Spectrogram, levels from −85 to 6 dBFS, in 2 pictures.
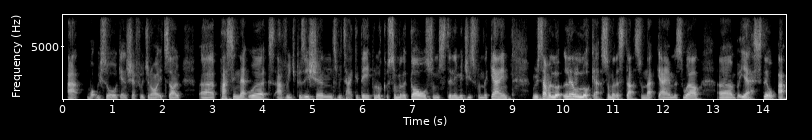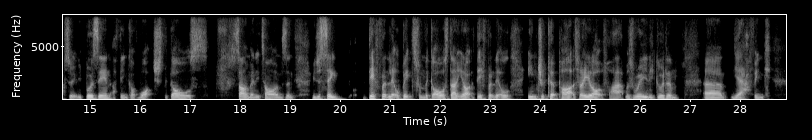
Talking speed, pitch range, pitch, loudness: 190 wpm, 130-155 Hz, 145 Hz, -21 LUFS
